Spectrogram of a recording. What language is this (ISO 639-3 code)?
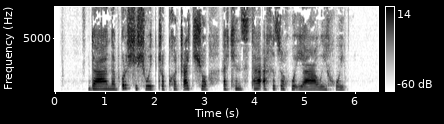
abk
